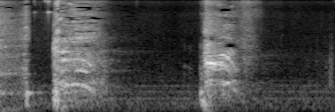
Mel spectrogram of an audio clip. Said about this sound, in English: To cough up a fucking lung.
